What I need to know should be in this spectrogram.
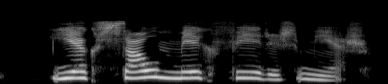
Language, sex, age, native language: Icelandic, female, 9, Icelandic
